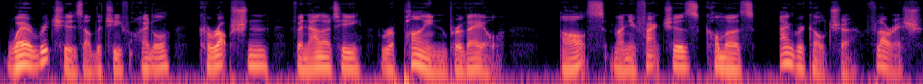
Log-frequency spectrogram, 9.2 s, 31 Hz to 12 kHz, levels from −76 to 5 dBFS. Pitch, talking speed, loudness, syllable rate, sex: 100 Hz, 95 wpm, -19 LUFS, 5.0 syllables/s, male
